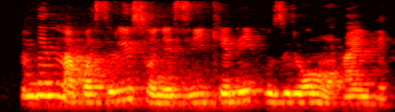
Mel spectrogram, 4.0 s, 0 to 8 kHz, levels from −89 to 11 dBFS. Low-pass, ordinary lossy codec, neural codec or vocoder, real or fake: none; none; none; real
